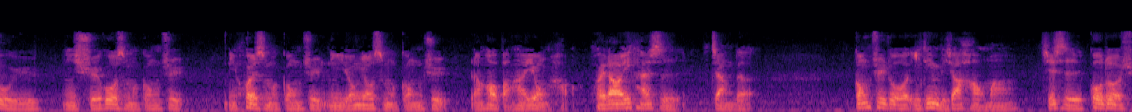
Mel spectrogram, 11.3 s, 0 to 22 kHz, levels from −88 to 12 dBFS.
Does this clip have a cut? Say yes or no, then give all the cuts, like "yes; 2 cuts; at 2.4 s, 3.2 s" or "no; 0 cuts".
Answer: yes; 1 cut; at 5.8 s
